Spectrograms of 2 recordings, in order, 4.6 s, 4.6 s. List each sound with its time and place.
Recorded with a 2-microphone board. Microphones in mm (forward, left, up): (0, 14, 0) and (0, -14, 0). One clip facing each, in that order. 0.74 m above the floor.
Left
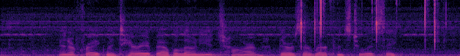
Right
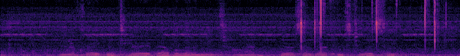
0.6 s a woman speaking: 60° left (ahead or behind), 0.8 m
3.0 s a crack: 5° right (ahead or behind), 0.6 m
